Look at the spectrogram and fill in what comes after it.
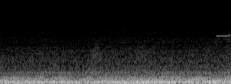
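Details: Alex & Sons hydraulic elevator, GAL JetPlus fixtures, serving floors B, 1 and 2: low heavy rumble with uneven throbbing as the car drops fast on descent; it runs rough, with harsh starts and stops.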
